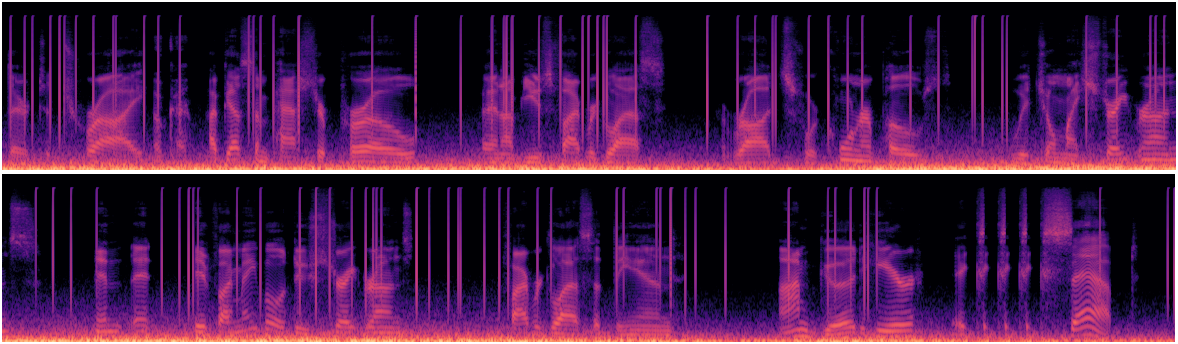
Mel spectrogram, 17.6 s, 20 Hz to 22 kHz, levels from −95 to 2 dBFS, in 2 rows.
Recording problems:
wind noise on the microphone; heavy; 6 dB below the speech
crackle, like an old record; loud; 6 dB below the speech
audio stuttering; at 16 s

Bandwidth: 15.5 kHz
